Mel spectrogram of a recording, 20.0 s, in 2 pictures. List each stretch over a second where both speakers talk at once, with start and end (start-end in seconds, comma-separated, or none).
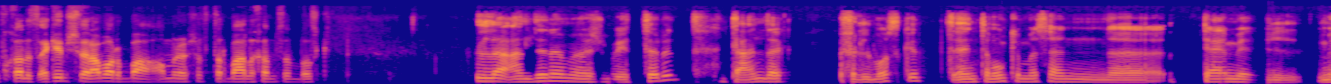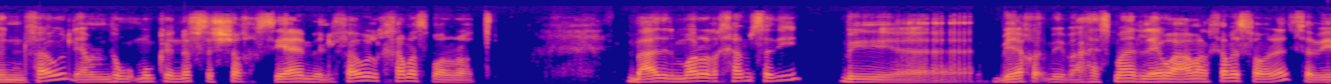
none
